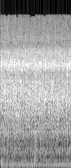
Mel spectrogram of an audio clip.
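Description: Onions hit a hot pan and sizzle loudly and steadily, a close, continuous crackling hiss with no talking.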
